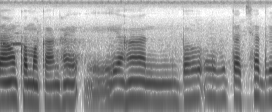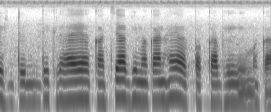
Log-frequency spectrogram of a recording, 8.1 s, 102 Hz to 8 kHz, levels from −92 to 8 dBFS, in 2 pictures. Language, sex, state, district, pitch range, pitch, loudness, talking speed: Hindi, female, Bihar, Kaimur, 155-170 Hz, 160 Hz, -21 LUFS, 170 wpm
